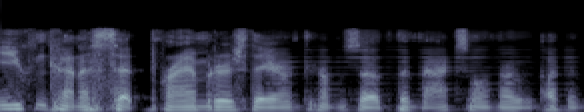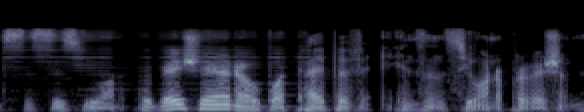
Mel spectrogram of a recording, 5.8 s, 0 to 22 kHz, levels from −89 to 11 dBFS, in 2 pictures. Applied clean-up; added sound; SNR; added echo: neural mask model DeepFilterNet 3.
